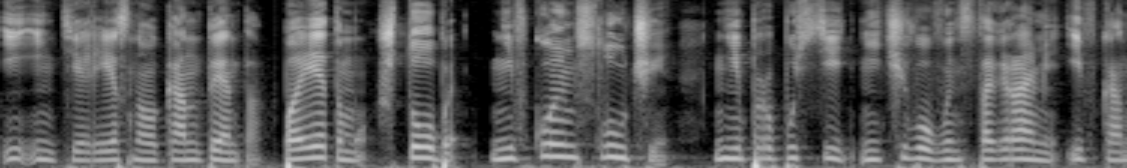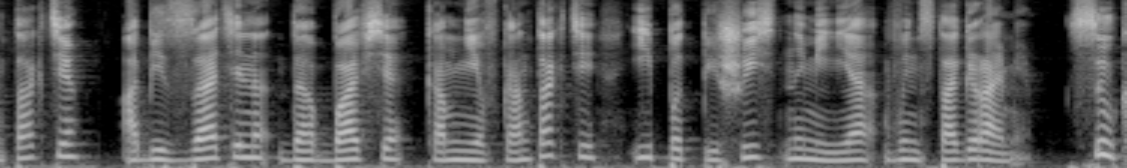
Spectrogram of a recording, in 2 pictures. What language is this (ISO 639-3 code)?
rus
